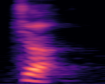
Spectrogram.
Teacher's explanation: ಇಲ್ಲಿ ಸಿ ಎಚ್ನ ಚ ಉಂಟು, ಅಂದರೆ ಎಚ್ ಉಂಟು. ಎಚ್ ಇದ್ರೂ ಆ ಮಹಾಪ್ರಾಣದ ಸಿ ಎಚ್ ಅಲ್ಲ, ಇದು ಅಲ್ಪ ಪ್ರಾಣದ್ದೇ ಎಚ್.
